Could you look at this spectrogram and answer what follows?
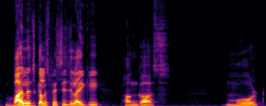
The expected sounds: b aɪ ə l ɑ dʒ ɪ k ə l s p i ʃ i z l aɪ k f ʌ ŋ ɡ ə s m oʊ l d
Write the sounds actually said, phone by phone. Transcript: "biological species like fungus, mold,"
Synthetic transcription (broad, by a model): b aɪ l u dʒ k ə l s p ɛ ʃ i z l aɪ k p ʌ ŋ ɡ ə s m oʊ l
